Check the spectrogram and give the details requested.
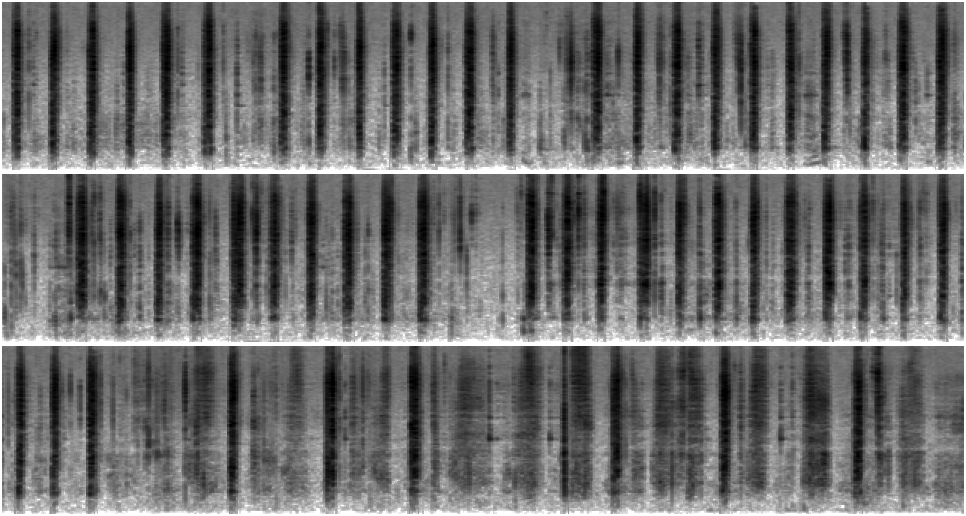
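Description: Tobiko (flying fish roe) popping and crackling in the mouth as it is chewed close to the microphone: a steady run of sharp little clicks, several a second, with a short lull about halfway through.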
